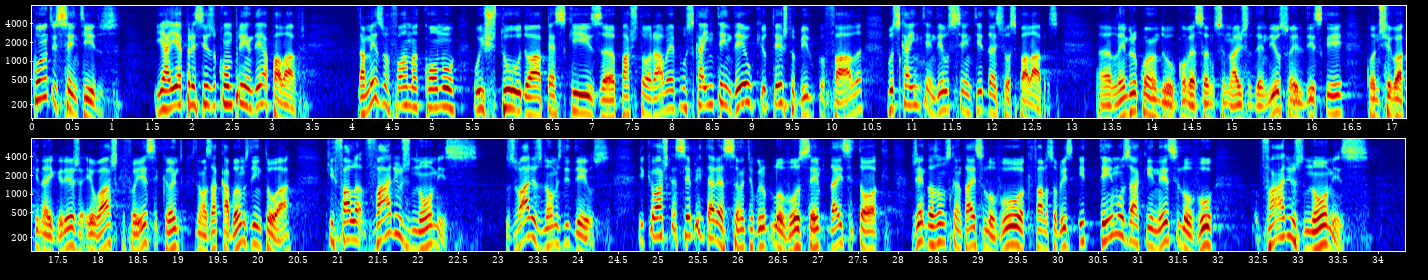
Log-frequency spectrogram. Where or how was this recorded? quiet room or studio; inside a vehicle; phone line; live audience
live audience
